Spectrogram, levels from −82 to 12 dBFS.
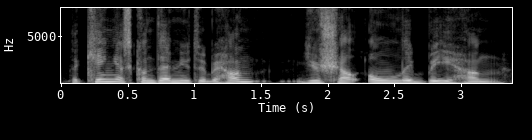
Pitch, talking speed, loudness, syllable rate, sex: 165 Hz, 230 wpm, -17 LUFS, 5.3 syllables/s, male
